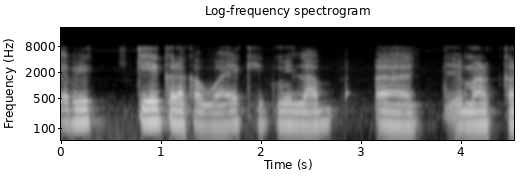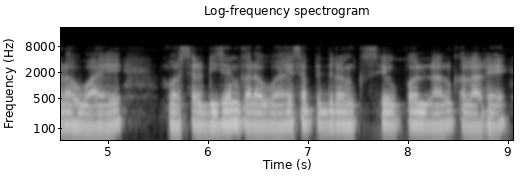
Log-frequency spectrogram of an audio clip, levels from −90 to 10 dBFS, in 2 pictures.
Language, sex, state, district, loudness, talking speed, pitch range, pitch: Hindi, male, Uttar Pradesh, Hamirpur, -20 LUFS, 180 wpm, 120-130 Hz, 120 Hz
